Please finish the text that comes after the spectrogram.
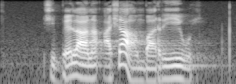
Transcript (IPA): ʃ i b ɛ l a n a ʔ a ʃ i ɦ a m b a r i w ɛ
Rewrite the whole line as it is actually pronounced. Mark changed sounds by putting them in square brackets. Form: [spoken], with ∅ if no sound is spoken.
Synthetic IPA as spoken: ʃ i b ɛ l a n a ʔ a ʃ [a] ɦ a m b a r [iː] w ɛ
